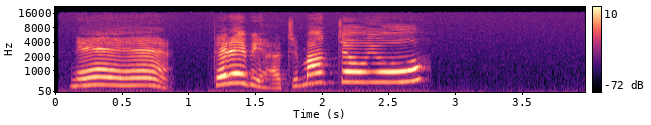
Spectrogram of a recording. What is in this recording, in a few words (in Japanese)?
shoujo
